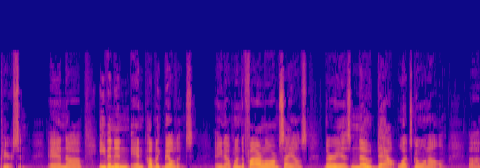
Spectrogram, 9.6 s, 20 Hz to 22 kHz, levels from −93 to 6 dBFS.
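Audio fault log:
Nothing to log here: the speech comes through with no dropouts, glitches or other faults to flag anywhere in it.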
